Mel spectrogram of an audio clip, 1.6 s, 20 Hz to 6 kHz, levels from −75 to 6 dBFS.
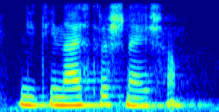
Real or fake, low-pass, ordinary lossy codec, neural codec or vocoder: real; 5.4 kHz; none; none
